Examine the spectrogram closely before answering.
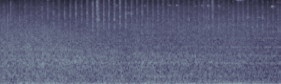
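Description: A motorcycle engine putters nearby.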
